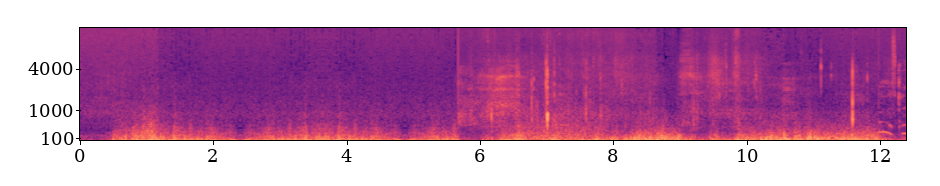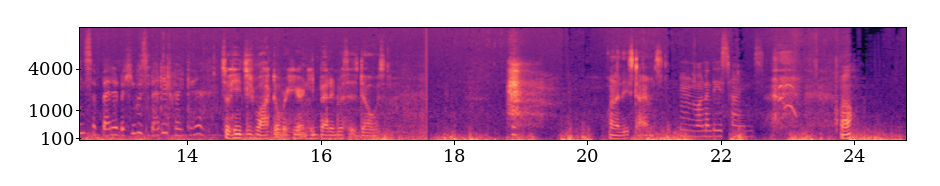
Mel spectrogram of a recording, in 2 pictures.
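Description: Wind blows across open ground, buffeting the microphone.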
